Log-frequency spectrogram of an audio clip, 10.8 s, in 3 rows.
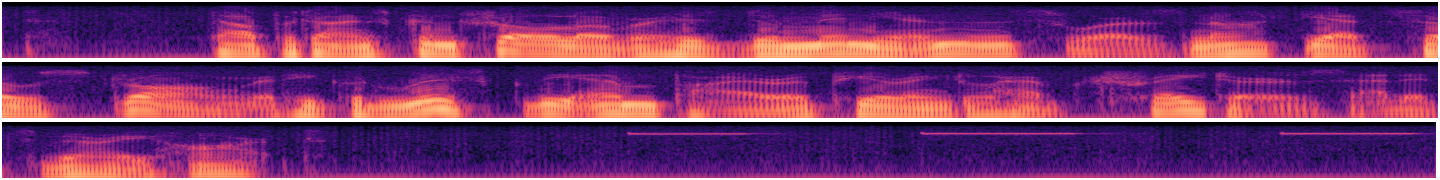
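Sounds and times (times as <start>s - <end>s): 
speech: 0.5s - 8.0s
personal comlink beeping: 8.8s - 10.7s.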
